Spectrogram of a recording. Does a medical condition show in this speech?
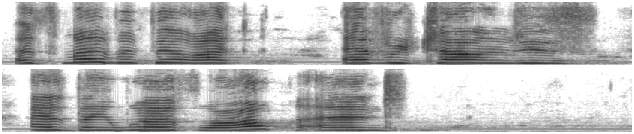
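Yes: cerebral palsy.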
